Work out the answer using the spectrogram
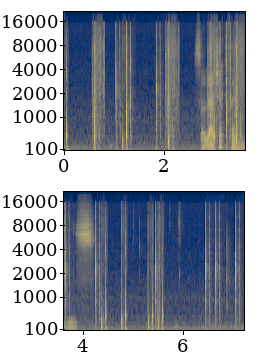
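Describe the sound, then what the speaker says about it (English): Keyboard tapping in the video game Resident Evil: Code Veronica X, crisp clustered clicks and clacks in irregular bursts close by, with someone briefly talking over the middle of the typing. "I'm assuming that this tapping on the keyboard means there's someone here on the computer."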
